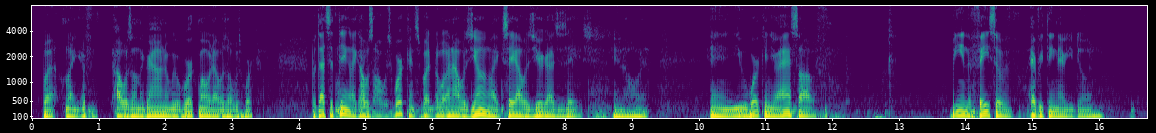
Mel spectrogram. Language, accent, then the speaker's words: English; Hobbema, Alberta, Canada; I'm from Home Beam, Alberta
